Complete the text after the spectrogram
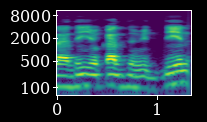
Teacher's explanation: Kalau yang asyamsiyah lamnya tasdid. Huruf setelah lamnya bertasdid. Lamnya tidak dibaca.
